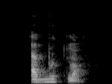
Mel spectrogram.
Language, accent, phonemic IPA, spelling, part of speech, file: French, France, /a.but.mɑ̃/, aboutement, noun, LL-Q150 (fra)-aboutement.wav
- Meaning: abutment, jointing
